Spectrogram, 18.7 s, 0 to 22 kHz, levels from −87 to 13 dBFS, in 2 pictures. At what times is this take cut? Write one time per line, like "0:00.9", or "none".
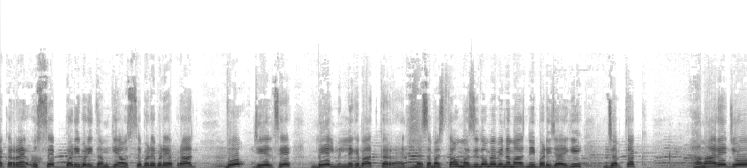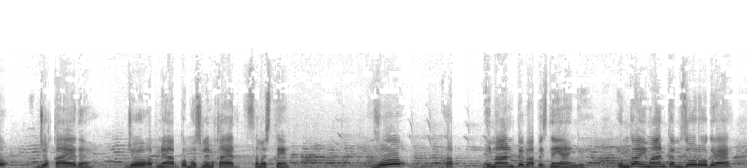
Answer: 0:05.0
